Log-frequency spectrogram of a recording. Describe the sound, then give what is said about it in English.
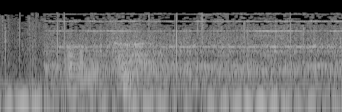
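An old-fashioned telephone bell rings steadily, a rapid metallic trill sustained through the moment, heard fairly quietly over a low background hum with no one speaking. “Holy crow, who's phoning at this hour?”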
